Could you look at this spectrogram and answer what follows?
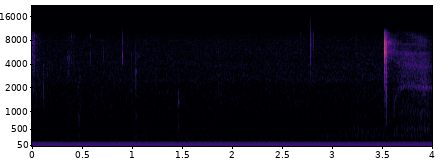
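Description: A computer mouse clicks once on a search button, a single sharp, close click near the end of an otherwise quiet stretch with low steady hum.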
